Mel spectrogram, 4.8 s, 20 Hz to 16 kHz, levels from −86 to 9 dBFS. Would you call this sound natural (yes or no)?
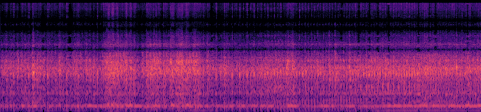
yes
